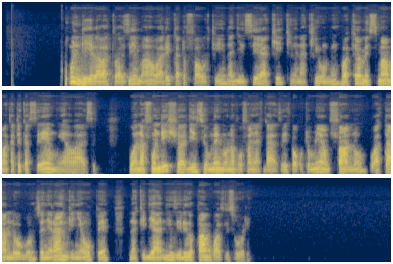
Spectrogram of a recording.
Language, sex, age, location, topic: Swahili, male, 25-35, Dar es Salaam, education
